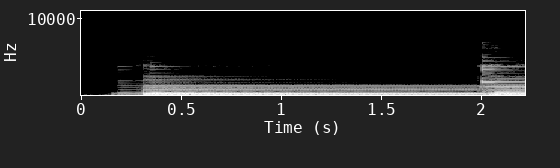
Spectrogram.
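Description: The song begins about a third of a second in with a loud, sustained electric guitar chord over bass that rings out and slowly fades.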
